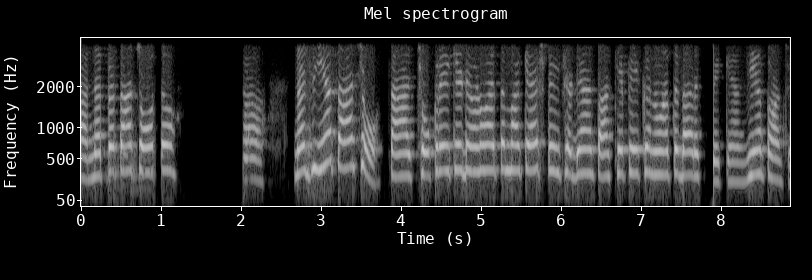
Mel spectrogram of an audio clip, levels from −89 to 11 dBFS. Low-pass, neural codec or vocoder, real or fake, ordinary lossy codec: 3.6 kHz; none; real; none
